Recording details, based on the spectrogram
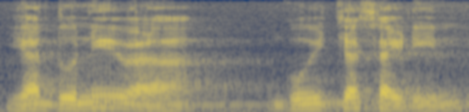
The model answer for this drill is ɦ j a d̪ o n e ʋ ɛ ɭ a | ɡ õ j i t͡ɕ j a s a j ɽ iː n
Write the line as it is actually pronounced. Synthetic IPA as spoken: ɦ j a d̪ o n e ʋ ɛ ɭ a | ɡ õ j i t͡ɕ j a s a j ɽ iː n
